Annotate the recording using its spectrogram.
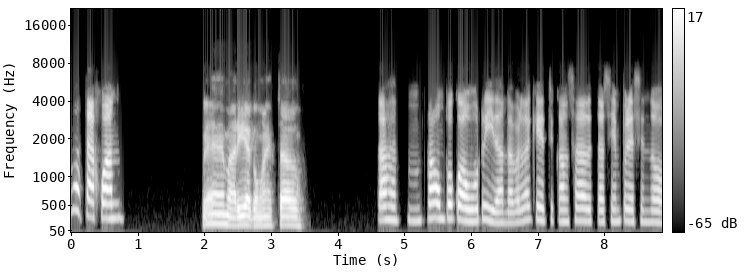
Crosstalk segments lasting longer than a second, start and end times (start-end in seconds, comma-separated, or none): none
